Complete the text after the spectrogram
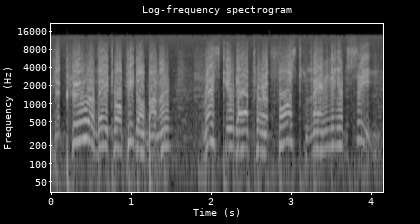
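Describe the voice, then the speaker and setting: A man's voice: high voice, moderate pace, sharp tone, rough recording. An American man narrates a 1940s newsreel in a raised, declamatory voice. His delivery is dramatic and scripted, with music playing behind him on an archival recording.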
